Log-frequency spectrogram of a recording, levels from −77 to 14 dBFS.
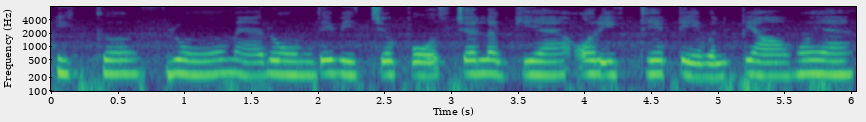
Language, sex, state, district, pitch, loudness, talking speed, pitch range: Punjabi, female, Punjab, Pathankot, 235 Hz, -13 LUFS, 130 wpm, 230-240 Hz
